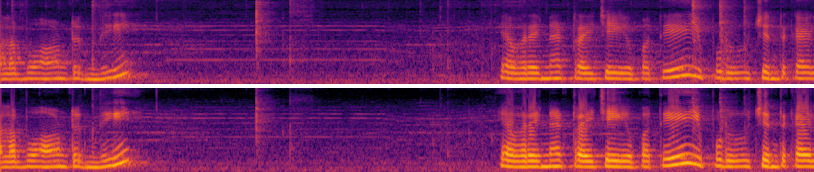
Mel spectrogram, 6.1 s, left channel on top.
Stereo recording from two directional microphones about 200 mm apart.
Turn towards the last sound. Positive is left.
turn(degrees=-30)  # may be behind; listen again after turning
